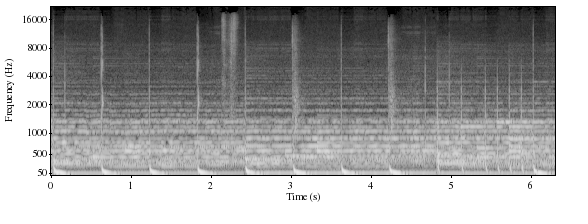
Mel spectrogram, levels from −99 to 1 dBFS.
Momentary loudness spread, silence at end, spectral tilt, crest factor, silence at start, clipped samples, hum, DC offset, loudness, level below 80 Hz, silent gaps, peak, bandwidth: 3 LU; 0 s; -7 dB/octave; 14 dB; 0 s; under 0.1%; none; 0.2%; -17 LUFS; -20 dBFS; none; -2 dBFS; 17.5 kHz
